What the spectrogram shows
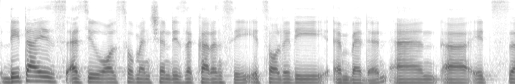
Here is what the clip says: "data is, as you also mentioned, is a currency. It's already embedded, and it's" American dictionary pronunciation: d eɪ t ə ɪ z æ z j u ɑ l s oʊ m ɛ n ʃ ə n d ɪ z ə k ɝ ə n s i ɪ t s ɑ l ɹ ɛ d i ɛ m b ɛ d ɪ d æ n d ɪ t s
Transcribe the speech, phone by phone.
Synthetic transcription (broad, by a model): d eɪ t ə ɪ z æ z j u ɑ l s oʊ m ɛ n ʃ ə n d ɪ z ə k ɝ ə n s i ɪ t s ɑ l ɹ ɛ d i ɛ m b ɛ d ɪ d æ n d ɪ t s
